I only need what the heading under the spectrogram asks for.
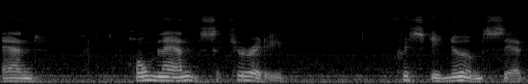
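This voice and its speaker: A woman in her nineties giving reflective spoken commentary, with deliberate, measured phrasing and pauses. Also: low-pitched, dark tone, slight background noise. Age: 90s.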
